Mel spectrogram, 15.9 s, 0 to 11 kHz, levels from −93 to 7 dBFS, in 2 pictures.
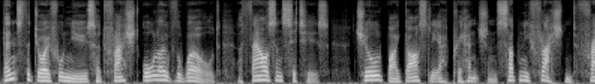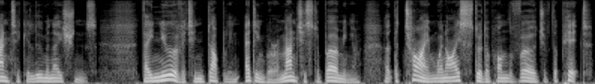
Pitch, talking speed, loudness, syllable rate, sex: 125 Hz, 165 wpm, -20 LUFS, 5.0 syllables/s, male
